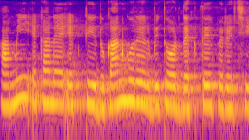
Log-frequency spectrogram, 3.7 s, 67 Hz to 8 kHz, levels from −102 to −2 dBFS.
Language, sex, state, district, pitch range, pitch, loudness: Bengali, female, Assam, Hailakandi, 210-235 Hz, 220 Hz, -16 LUFS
